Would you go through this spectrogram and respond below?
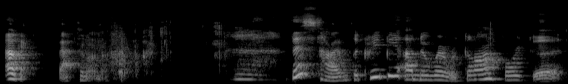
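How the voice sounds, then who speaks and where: A woman reading a picture book aloud to young children, expressive and chatty, with asides to her listeners. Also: medium pitch, unhurried, echoey room. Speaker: read-aloud storyteller.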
